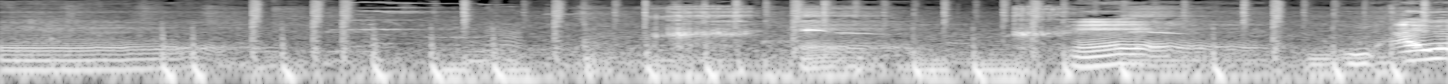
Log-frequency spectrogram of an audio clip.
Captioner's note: snore and whistle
